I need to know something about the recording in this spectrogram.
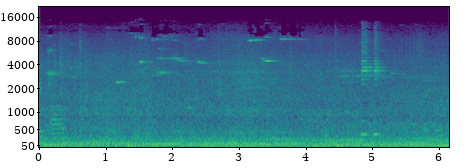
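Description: Steady low rumble of road traffic, with a few faint, short high-pitched chirps over it.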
